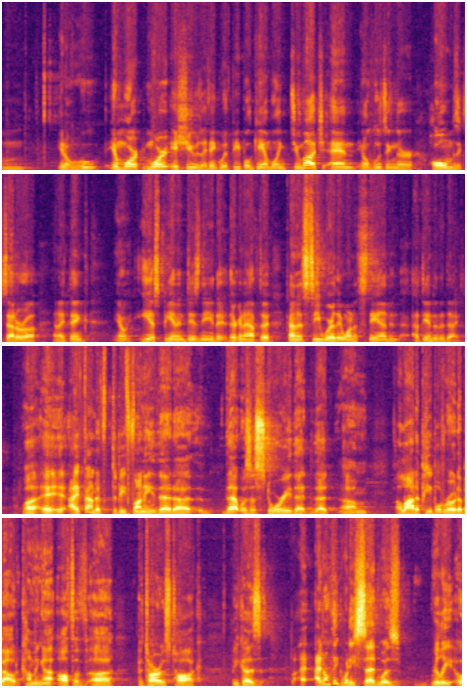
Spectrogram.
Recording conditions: live audience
